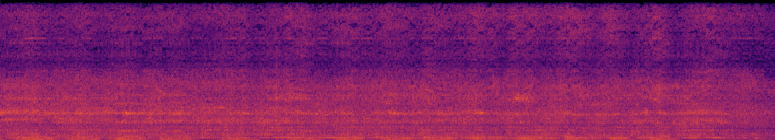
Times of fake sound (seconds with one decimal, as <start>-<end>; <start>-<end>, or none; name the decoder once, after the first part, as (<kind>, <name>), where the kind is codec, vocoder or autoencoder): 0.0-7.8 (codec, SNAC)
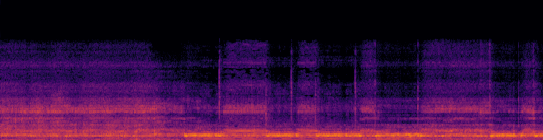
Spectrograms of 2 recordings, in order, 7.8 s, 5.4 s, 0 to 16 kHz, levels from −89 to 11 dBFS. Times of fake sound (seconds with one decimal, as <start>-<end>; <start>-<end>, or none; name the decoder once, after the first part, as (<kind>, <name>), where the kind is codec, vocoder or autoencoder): 0.0-2.0 (codec, SNAC); 3.6-5.4

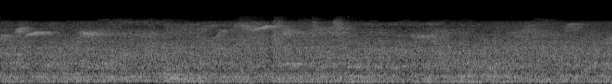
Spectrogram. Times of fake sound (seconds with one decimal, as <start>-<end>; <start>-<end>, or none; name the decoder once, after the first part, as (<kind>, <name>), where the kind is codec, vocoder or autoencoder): 1.1-2.0 (codec, SNAC); 3.6-4.8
